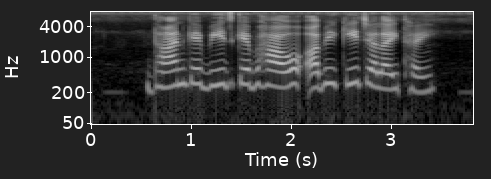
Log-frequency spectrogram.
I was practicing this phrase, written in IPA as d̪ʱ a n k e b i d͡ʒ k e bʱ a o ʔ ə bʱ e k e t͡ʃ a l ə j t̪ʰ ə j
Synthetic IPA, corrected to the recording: d̪ʱ a n k e b i d͡ʒ k e bʱ a o ʔ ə bʱ i k i t͡ʃ ə l ə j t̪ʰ ə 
